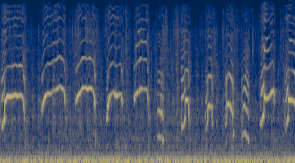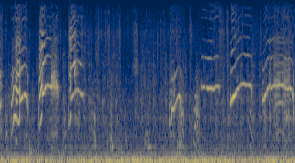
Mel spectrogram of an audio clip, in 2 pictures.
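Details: Puppies suckling milk from their mother give high, arching whimpers and squeaks, several overlapping, repeated about every half second, some rising and falling; a steady low rumble runs underneath.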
